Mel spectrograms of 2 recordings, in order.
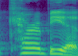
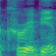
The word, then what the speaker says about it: Caribbean: different country in the Caribbean or Caribbean depending on how you like to pronounce it I noticed we were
